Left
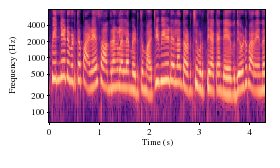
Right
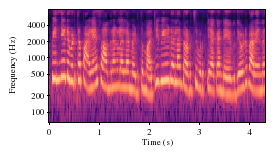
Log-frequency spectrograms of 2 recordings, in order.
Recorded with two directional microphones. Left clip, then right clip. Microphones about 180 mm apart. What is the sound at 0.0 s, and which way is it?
A woman's voice, 35° left (ahead or behind).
